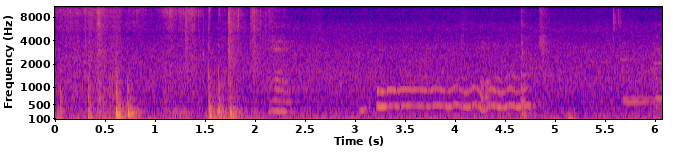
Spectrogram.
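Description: Cardboard mailing box and crumpled newspaper packing being handled, rustling with a few knocks, over the first two seconds. A held, wavering hum-like tone follows from about three seconds in, lasting a second and a half.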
